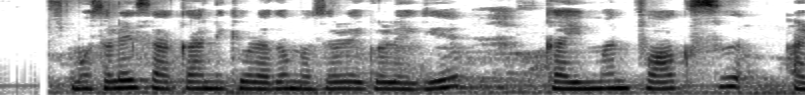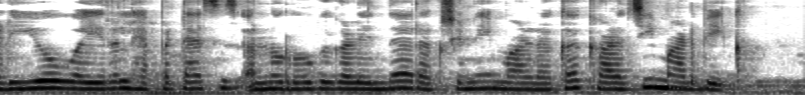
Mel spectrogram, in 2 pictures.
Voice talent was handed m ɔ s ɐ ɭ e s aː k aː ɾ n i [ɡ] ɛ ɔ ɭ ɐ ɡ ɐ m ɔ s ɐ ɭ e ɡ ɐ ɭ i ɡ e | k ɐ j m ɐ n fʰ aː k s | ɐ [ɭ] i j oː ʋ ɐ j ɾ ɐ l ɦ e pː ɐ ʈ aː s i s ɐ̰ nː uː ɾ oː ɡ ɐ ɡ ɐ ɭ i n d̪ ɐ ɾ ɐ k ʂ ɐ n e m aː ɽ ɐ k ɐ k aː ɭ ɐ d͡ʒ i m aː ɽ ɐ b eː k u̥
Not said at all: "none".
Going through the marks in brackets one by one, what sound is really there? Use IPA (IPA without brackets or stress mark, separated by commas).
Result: k, ɽ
